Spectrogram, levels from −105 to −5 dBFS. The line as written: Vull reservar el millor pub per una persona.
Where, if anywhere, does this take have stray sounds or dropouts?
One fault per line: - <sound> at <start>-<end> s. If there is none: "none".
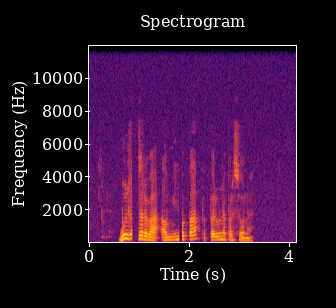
- dropout at 0.9-1.0 s
- dropout at 1.8-1.9 s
